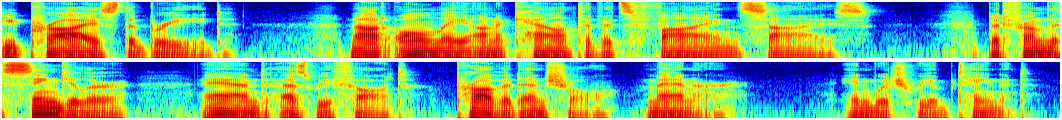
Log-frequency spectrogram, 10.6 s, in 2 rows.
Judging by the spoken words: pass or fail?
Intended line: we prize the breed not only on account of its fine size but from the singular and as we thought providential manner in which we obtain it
pass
